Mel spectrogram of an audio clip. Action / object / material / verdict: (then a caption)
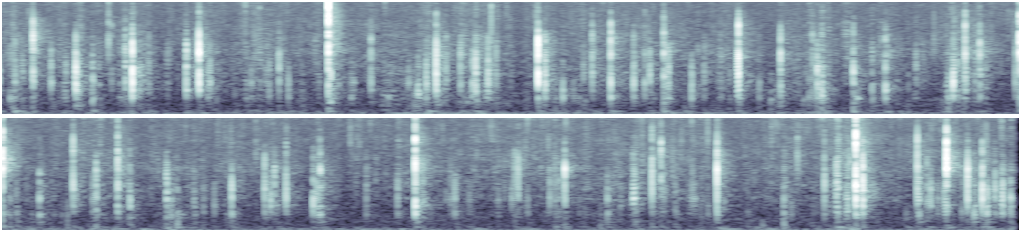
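scrape / woven natural fibre bath mitt in a thin plastic packet / plastic, woven fibre / none. Fingertips and nails scratch the textured surface of a flat bath mitt of coarse woven natural fibre, sealed in a thin printed plastic packet lying sideways on a table. Quiet, dense crinkling and scratching is broken by many sharp, dry clicks and crackles that reach into the high range and die away at once.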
